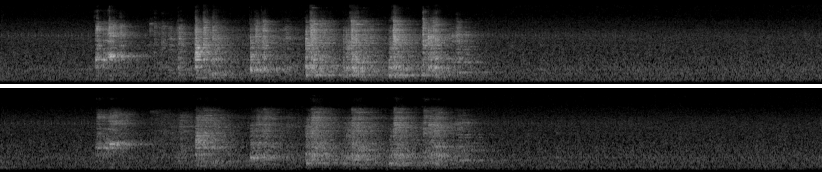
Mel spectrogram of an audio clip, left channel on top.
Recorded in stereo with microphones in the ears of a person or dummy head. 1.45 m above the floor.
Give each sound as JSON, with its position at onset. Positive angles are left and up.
{"t": 0.9, "sound": "a dropped coin", "side_deg": 65, "distance_m": 2.5}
